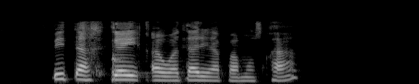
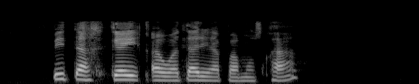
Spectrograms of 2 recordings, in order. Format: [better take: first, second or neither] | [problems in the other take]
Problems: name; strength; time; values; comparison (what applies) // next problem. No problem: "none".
second | noise reduction (classical method log-MMSE)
